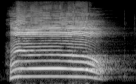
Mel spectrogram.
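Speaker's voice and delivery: very high, very loud cries for help; desperate screaming. Acted. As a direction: scream for help with everything you have.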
